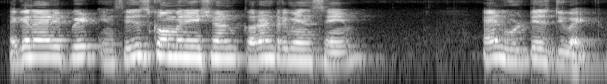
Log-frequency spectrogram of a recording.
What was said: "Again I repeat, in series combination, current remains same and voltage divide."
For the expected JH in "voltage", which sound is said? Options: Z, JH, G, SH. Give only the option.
Z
